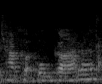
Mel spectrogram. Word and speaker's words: Taka Ogata: We have an printout here of Taka, Fran, how do you say it? Taka Ogata? You got it.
